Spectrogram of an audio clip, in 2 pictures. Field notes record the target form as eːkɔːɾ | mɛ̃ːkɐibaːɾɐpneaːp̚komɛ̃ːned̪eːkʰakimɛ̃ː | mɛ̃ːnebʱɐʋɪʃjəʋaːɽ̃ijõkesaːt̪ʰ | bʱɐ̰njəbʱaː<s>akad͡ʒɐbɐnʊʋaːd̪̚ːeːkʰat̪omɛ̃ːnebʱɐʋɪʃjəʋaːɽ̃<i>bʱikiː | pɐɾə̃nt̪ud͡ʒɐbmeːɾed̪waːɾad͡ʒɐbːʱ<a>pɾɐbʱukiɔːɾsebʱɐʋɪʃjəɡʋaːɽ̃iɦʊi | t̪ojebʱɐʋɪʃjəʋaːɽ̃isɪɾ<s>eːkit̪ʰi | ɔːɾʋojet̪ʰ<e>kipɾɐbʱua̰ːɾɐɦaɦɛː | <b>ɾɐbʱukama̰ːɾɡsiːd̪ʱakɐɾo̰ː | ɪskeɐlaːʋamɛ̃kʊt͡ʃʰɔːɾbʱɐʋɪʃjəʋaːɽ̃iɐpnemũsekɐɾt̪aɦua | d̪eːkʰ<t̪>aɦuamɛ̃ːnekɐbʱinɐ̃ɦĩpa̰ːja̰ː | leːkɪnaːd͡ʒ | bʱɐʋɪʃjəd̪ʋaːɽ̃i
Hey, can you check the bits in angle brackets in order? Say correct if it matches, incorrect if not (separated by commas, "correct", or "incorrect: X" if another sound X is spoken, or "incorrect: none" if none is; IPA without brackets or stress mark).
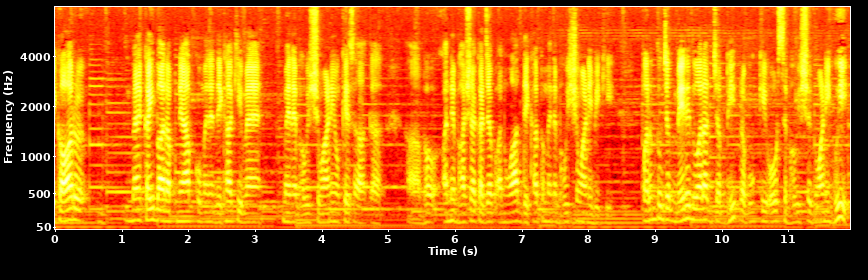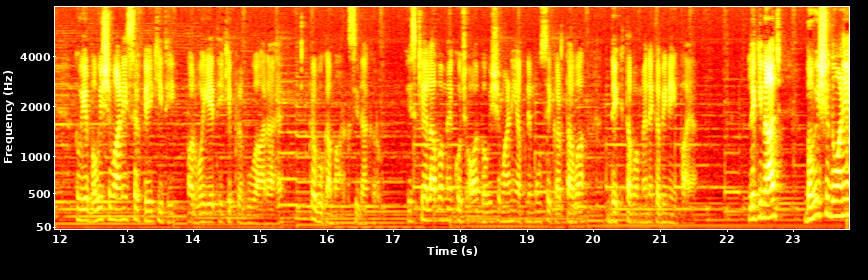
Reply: incorrect: ʃ, correct, incorrect: i, incorrect: f, incorrect: i, incorrect: p, correct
